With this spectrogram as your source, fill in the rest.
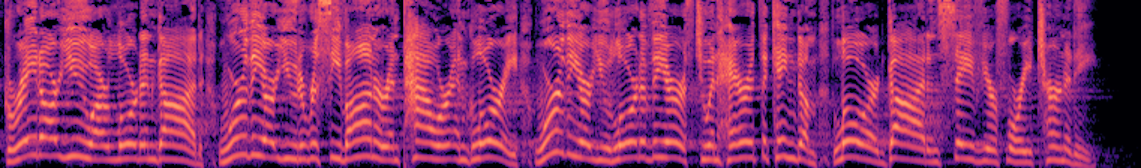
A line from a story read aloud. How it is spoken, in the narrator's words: they would shout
